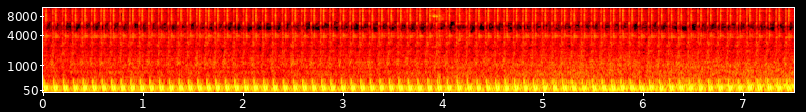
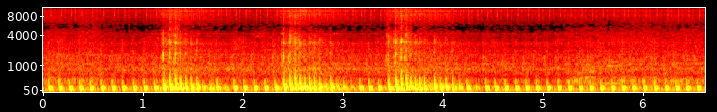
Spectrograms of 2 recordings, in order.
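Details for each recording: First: Honda Wave/C70-type motorcycle engine after replacing the cylinder, piston, rings, cam chain, chain tensioner/guide and oil pump gear. A quick, even ticking, about three per second, over a steady thumping idle: valve noise from loose clearance, which is then adjusted. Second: Honda Wave 100/125 motorcycle with a crankshaft that rocks side to side, after a new cylinder, piston, rings, cam chain and tensioner, valves set by feel: steady, even low putter with a regular beat and a few brief thumps. Normal idle.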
